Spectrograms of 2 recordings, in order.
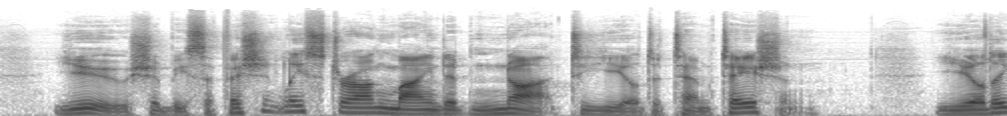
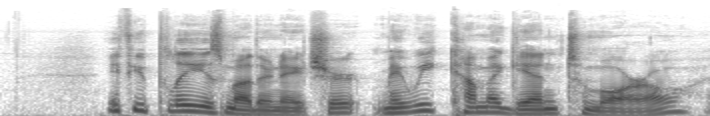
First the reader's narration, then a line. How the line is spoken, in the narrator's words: asked Peter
